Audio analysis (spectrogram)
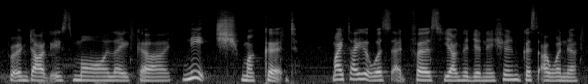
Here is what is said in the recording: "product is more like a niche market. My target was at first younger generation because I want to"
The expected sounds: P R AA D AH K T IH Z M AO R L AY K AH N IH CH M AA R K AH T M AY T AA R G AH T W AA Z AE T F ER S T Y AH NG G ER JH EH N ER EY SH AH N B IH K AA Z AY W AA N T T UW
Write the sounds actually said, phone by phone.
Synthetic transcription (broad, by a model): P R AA D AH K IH S M AO L AY K AH N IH CH M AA K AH T M AY T AA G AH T W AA S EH T F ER S T Y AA NG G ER JH EH N ER EY SH AH N B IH K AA S AY W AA N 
